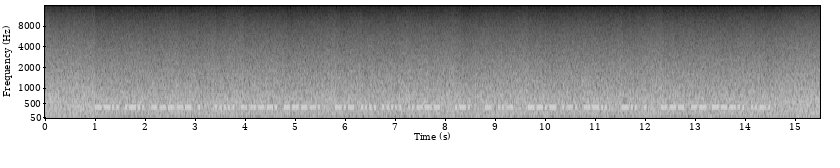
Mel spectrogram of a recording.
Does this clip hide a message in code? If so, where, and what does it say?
Yes: Morse code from 0.9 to 14.5 s, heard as a keyed tone, machine-sent, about 28 wpm, 390 Hz, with heavy radio static and a narrow filter. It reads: ZL0E 599 KH52 R TU QRZ DE OM8F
